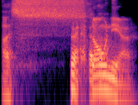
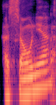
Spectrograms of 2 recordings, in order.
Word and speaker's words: Asonia: the band name that i mispronounced astonia a sonia sonia yeah a sonia yep uh yeah so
